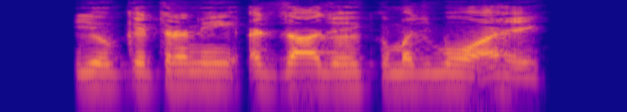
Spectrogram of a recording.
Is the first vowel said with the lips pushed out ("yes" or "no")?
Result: no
